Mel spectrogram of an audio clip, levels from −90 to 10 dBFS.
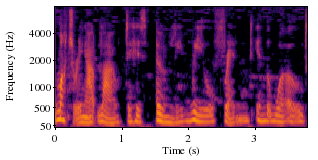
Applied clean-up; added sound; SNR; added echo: classical method Wiener filter.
